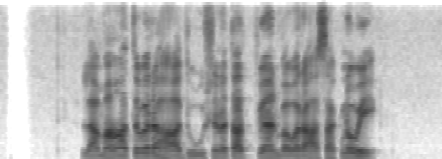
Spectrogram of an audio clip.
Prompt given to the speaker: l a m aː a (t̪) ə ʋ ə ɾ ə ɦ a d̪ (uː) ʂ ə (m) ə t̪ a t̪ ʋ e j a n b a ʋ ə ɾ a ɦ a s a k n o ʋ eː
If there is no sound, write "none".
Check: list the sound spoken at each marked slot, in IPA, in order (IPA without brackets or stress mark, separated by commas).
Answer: t̪, uː, n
